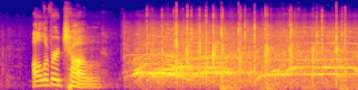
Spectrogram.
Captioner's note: audience applauds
